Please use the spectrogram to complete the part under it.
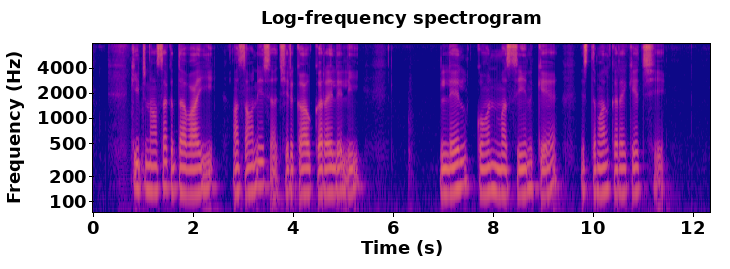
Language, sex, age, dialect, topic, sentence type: Maithili, male, 25-30, Angika, agriculture, question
